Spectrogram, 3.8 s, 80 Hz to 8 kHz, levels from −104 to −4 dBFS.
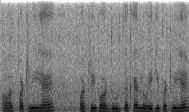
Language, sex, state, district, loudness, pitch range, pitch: Hindi, female, Maharashtra, Washim, -13 LUFS, 185-200 Hz, 190 Hz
